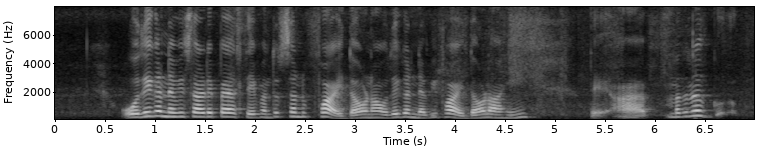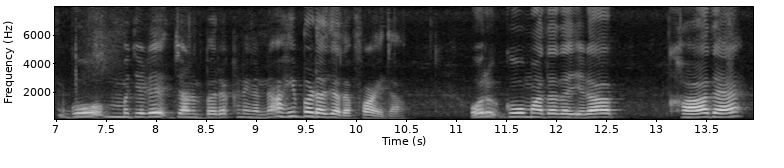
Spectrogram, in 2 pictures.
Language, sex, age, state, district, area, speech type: Dogri, female, 30-45, Jammu and Kashmir, Jammu, rural, spontaneous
